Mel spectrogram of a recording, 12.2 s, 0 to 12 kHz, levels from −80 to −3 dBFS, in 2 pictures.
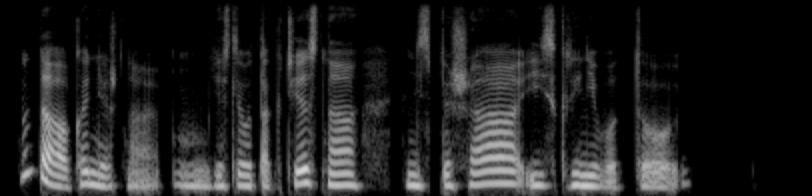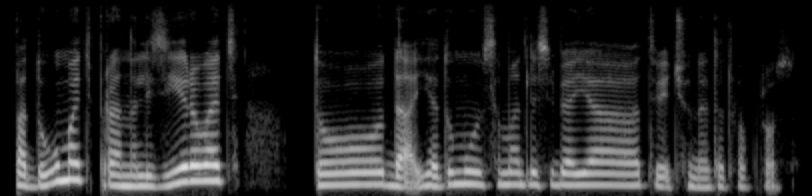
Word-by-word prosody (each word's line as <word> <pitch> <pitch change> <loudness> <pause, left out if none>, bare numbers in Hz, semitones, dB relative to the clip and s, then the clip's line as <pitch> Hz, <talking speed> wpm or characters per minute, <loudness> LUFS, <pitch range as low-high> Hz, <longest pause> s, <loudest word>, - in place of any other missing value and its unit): Ну 385 - -3
да, 175 -7 +5
конечно. 180 -1 -4
Эм, 185 -2 -5
если 180 +1 -5
вот 180 0 -2
так - - -6
честно, 200 -4 +1 0.3
не 190 - 0
спеша, 205 +5 0
искренне 190 -1 -1
вот 155 - -6
о 80 -1 -2 1.1
подумать, 235 - +3
проанализировать. 200 +9 +4 0.5
То 205 +1 +1
да, 180 -2 +3
я 180 -2 +1
думаю, 210 +3 0
сама 205 +1 -3
для 205 +1 -2
себя 200 +1 -2
я 195 -1 0
отвечу 180 -1 -7
на 155 - -6
этот 160 +1 -8
вопрос. 160 0 -12
195 Hz, 135 wpm, -26 LUFS, 180-210 Hz, 1.1 s, да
